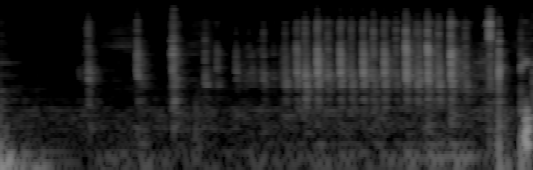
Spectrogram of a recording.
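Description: Typing on a computer keyboard: a few separate keystrokes, then a quick run of key presses in the second half.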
